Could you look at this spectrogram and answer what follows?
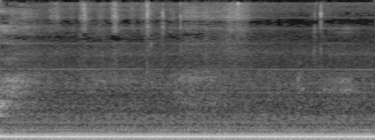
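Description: A car engine running on choke after an idle control valve cleaning holds a loud, steady raised idle, a constant low drone with little change in pitch, close and alone.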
